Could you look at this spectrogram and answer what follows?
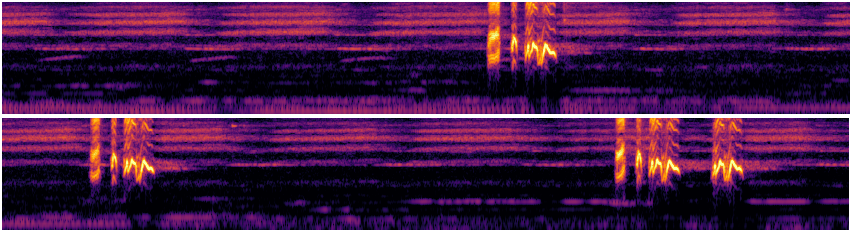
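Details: Sooty-headed bulbul, a lively singer used to lure and challenge rival wild bulbuls: three bursts of two or three chattering, bubbly notes, roughly every two and a half seconds, over a steady high hum.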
